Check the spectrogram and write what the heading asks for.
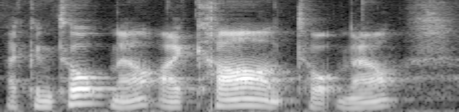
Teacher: Ni se nota, ni se aprecia el T. Ni lo pronuncio.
